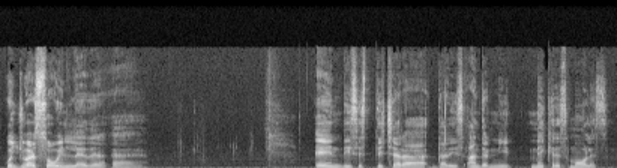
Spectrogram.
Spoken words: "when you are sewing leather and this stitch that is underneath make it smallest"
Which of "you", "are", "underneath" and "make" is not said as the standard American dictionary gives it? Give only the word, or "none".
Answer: underneath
